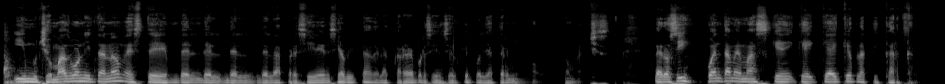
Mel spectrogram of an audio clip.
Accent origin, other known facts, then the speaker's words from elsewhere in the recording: Tijuana, Baja California, Mexico; also born or lived in San Diego; Yo nací en San Diego, pero tengo la nacionalidad, nacionalidad también de Tijuana y mexicana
